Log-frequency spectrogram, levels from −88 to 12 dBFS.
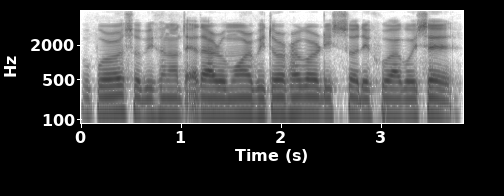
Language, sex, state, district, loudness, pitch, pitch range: Assamese, male, Assam, Hailakandi, -19 LUFS, 120 Hz, 120-125 Hz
